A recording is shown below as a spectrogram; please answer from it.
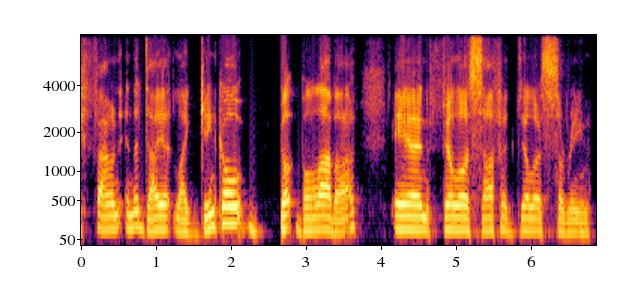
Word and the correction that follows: phosphatidylserine: It's phosphatidylserine. – Phosphatidylserine. – Yes, I think you said it right.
